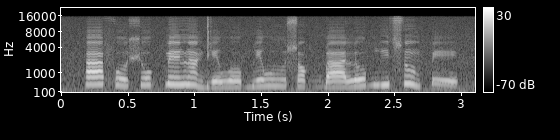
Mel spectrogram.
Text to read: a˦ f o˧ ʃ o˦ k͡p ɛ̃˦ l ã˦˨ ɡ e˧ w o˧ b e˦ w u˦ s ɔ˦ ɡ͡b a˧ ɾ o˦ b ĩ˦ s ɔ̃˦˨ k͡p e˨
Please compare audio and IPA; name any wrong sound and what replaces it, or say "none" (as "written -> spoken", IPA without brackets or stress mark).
ɾ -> l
